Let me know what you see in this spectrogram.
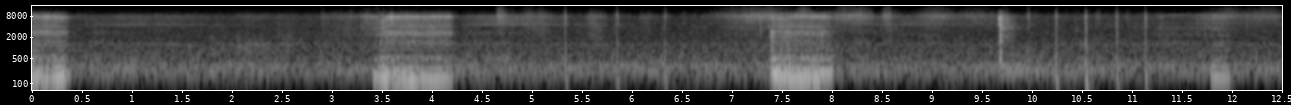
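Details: A sleeping companion animal snoring: regular low, buzzing snores about every four seconds, roughly 15 a minute, in a quiet room.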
